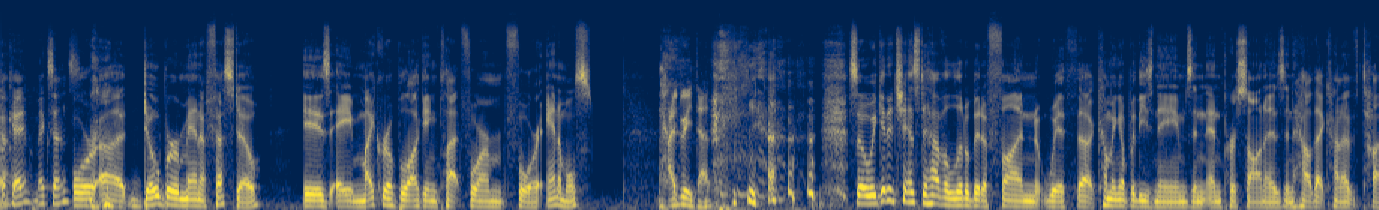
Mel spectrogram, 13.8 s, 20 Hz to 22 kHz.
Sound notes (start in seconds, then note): 6.7 laughs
